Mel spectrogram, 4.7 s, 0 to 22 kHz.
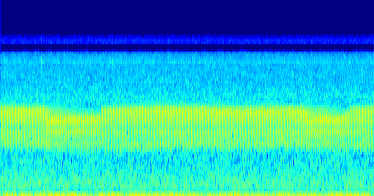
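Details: Nightjar from 2019 giving an unbroken, rapid, rattling churr throughout, shifting between two slightly different pitches every couple of seconds, with no other clear sounds.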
